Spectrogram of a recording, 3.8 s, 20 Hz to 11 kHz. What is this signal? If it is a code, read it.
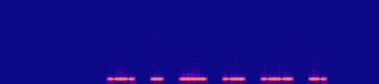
Morse code, heard as a keyed tone, about 53 wpm, spaced as for 29 wpm, 700 Hz. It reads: KI5DCA
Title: USA Call Signs - 6 Characters - 3x Character Spacing - 50wpm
